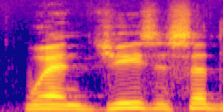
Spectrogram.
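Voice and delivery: ordinary delivery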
